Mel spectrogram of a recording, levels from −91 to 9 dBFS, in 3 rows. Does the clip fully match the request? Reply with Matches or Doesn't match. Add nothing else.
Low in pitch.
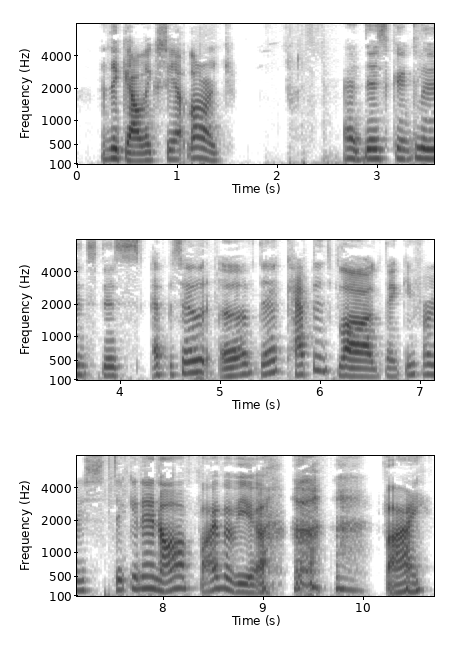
Doesn't match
